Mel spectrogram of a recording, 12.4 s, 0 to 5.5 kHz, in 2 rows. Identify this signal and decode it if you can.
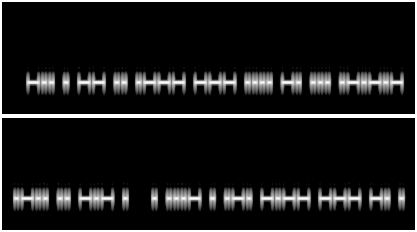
Morse code, heard as a keyed tone, about 22 wpm, 600 Hz. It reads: DEMIJOHNS. LIKE EVERYONE
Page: Romanen Never af Ken Follet på engelsk.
